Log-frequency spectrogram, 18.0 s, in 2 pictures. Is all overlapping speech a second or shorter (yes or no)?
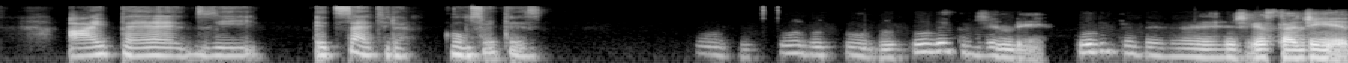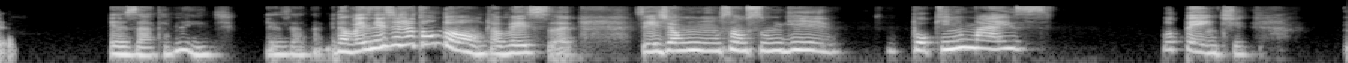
yes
